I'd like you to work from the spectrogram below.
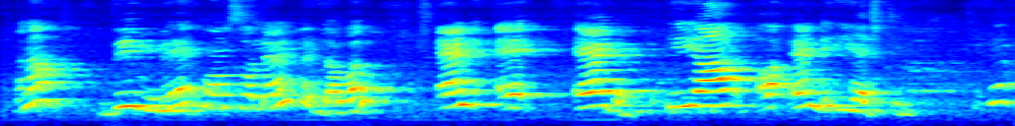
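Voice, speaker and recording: High-voiced woman teaching in an echoey room. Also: fairly bright tone, recorded from a distance, slight background noise. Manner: spells words letter by letter, asks and answers own questions. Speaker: English grammar teacher. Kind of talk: classroom lesson.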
